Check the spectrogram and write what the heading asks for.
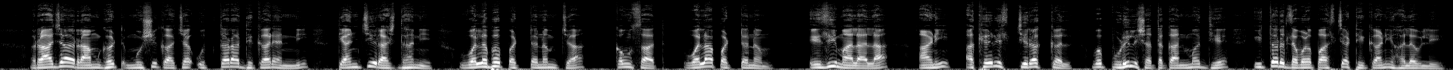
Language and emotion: Marathi, neutral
